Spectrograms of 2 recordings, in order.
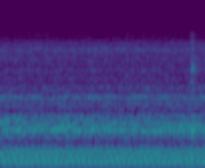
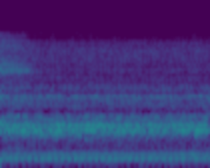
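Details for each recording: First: Lathe turning an oddball workpiece mounted off centre, sped up until a low throbbing rumble pulses under the steady motor hum; the speed is too high for the imbalance, so it must be slowed until the noise disappears. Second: Wood lathe turning an eccentric, off-centre workpiece after being slowed until the rumbling stopped: an even, steady hum with a mild midrange tone and no rumble or thumping. Finding: lathe running smoothly at this speed.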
